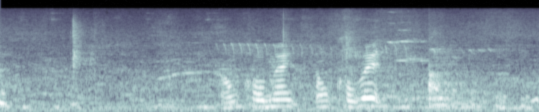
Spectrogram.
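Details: Captive chimpanzees at Chester Zoo, England, where Dylan hoots after a back kick amid group scuffling; rising, wavering hoot sequence building over about two seconds, with faint background voices.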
